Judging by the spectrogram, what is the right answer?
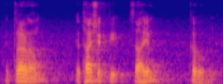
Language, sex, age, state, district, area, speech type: Sanskrit, male, 60+, Karnataka, Dharwad, rural, spontaneous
